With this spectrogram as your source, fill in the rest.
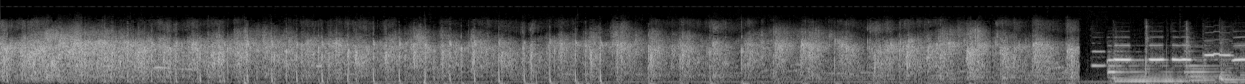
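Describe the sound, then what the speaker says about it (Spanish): Sustained, dense applause from a large group in a 1970s Cuban school, steady and full for about eleven seconds before cutting abruptly to music. "Vamos a darle un aplauso"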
